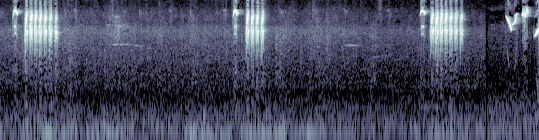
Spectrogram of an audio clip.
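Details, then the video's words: Cinereous tit, described as a lively singer full of variations, giving three harsh, buzzy bursts about three seconds apart, each with sharp high chirps, ending in quick squeaky notes over a low background hum. "GELATIK BATU GACOR || the melodious sound of stone sparrows"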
